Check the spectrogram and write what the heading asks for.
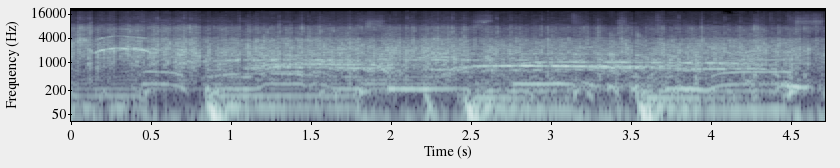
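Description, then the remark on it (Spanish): Loud, sustained applause from a crowd welcoming a guest fills the whole stretch, dense and steady with a few scattered cheers mixed in, and no one speaking over it. “y a quien la recibimos con un fortísimo aplauso, ¿vale?”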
